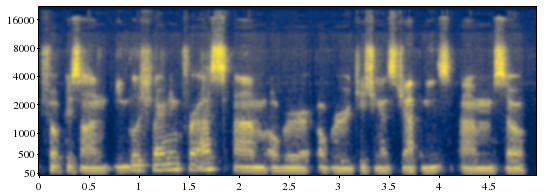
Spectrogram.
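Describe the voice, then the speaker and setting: Deep, mellow man musing aloud. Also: fairly even intonation, moderate pace, low-quality recording. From United States. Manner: rambling, thoughtful, many fillers. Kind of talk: casual podcast chat.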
